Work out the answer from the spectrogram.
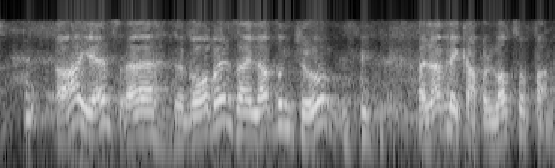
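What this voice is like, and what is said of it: Glaswegian Scottish accent. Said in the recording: “I detect from your accent, sir, that you are not from round here. ... from Glasgow.”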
